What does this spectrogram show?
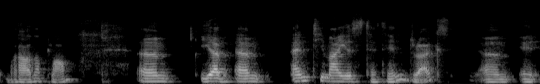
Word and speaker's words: Branaplam: It's Branaplam, and you have to pronounce it with the accent from Basel. So it's not Branaplam, it's Branaplam.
